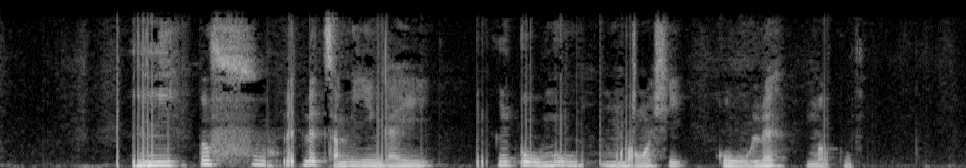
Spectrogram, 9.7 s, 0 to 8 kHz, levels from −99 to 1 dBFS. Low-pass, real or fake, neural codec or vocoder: 7.2 kHz; real; none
